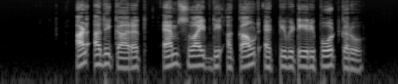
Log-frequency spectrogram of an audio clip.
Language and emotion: Punjabi, neutral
